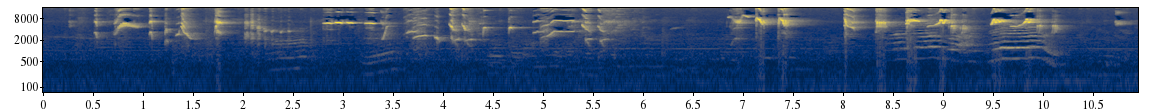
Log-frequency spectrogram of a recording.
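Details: Orange-headed thrush, described as a champion bird singing in gacor style: a rich, rapid medley of high whistles, buzzy trills and sharp chirps in bursts separated by brief pauses, with a faint steady hum underneath.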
